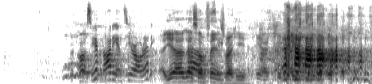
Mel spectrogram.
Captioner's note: laughing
